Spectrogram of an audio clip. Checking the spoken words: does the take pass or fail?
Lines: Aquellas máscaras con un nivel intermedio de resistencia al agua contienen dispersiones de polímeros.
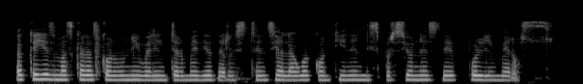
pass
